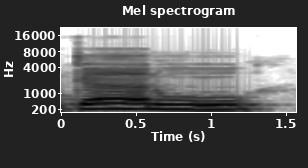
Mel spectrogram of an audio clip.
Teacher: کاف کے ساتھ الف مدہ ایک امتداد میں کھینچیں گے، نون کو واو کے ساتھ ملانا ہے، واو مدہ کے اوپر چھوٹا سا مد ہے، کم سے کم 2 الف امتداد میں کھینچیں گے۔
